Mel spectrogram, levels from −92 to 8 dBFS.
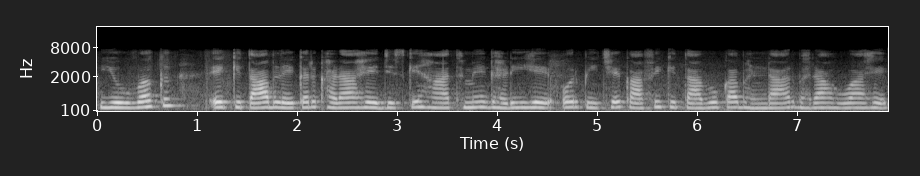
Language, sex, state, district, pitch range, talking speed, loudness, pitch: Hindi, female, Madhya Pradesh, Dhar, 225-245 Hz, 150 wpm, -17 LUFS, 235 Hz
